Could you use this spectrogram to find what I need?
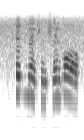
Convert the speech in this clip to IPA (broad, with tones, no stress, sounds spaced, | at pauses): h ɛ˦ ɡ͡b ɛ̃˦˨ ʃ ĩ˨ ʃ ɛ̃˨˦ ɡ ɔ˦˨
